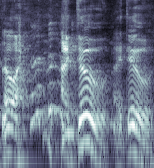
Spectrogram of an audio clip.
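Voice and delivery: put-on accent breaking into laughter; chatty carriageman. Carriageman admits sleeping at the wheel, comic and chatty. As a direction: protest in character, half laughing. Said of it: "not quite sure what this accent is".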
